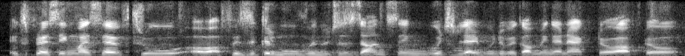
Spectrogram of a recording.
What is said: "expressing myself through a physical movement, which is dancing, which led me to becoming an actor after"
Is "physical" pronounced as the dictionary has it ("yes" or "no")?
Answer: yes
